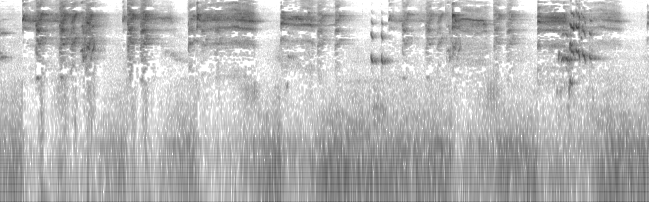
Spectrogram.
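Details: Rainbow lorikeet, a parrot, chirping and singing: bursts of shrill, screechy high-pitched chatter about half a second to a second long, repeated with short gaps, some harsher buzzy notes among them, faint low rumble beneath.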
